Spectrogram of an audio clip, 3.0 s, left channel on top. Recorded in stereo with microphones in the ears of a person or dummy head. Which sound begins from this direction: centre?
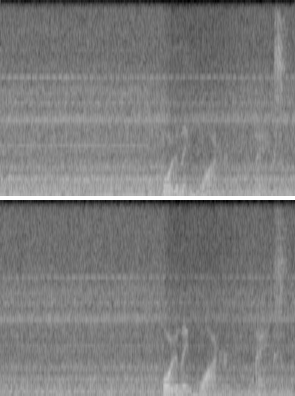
A man speaking, at 1.6 s.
